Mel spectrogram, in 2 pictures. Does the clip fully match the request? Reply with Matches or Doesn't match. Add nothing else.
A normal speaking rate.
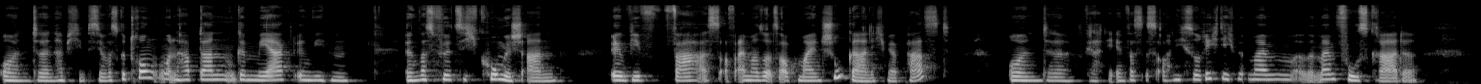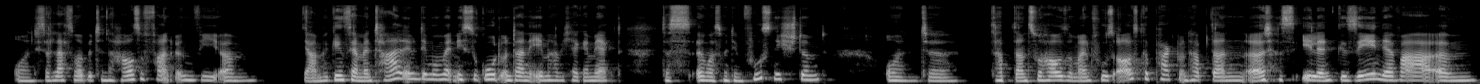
Doesn't match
